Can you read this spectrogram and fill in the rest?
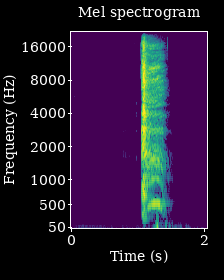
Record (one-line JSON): {"cough_length": "2.0 s", "cough_amplitude": 14152, "cough_signal_mean_std_ratio": 0.34, "survey_phase": "beta (2021-08-13 to 2022-03-07)", "age": "18-44", "gender": "Female", "wearing_mask": "No", "symptom_cough_any": true, "symptom_runny_or_blocked_nose": true, "symptom_fatigue": true, "symptom_fever_high_temperature": true, "symptom_change_to_sense_of_smell_or_taste": true, "symptom_loss_of_taste": true, "symptom_onset": "3 days", "smoker_status": "Never smoked", "respiratory_condition_asthma": false, "respiratory_condition_other": false, "recruitment_source": "Test and Trace", "submission_delay": "2 days", "covid_test_result": "Positive", "covid_test_method": "RT-qPCR", "covid_ct_value": 16.2, "covid_ct_gene": "ORF1ab gene", "covid_ct_mean": 16.7, "covid_viral_load": "3300000 copies/ml", "covid_viral_load_category": "High viral load (>1M copies/ml)"}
